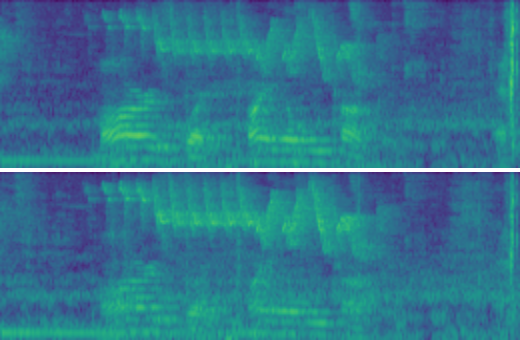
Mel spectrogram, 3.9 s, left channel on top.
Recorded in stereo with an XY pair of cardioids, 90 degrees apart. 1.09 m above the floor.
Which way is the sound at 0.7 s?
60° left.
